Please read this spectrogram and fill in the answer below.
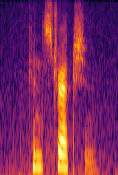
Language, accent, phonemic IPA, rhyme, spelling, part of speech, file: English, US, /kənˈstɹʌkʃən/, -ʌkʃən, construction, noun, En-us-construction.ogg
- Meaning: 1. The process of constructing 2. Anything that has been constructed 3. The trade of building structures 4. A building, model or some other structure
